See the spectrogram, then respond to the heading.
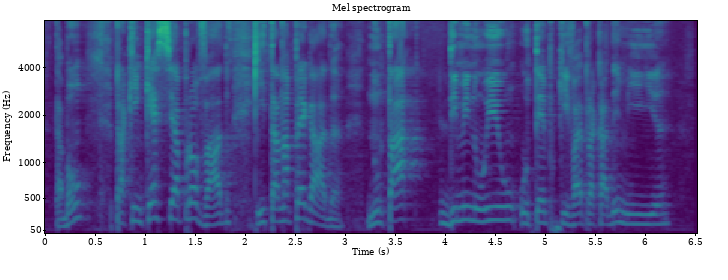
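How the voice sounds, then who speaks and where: The man sounds animated, with lively intonation. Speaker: exam prep teacher. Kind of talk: online lecture. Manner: fast.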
